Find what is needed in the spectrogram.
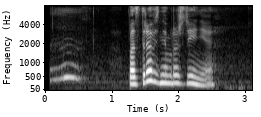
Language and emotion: Russian, positive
